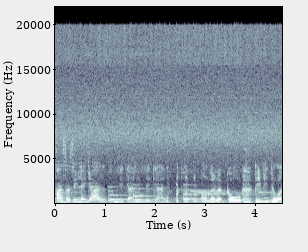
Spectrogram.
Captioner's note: Rire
